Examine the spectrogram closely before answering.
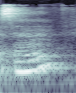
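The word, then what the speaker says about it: ceinture: ان بالانجلش ان تبقى سانتور. ركز بقى في المقطع ده اللي هو التي مع اليو مع الار مع الاي في الانجليش بيتنطق تشار او شار.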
